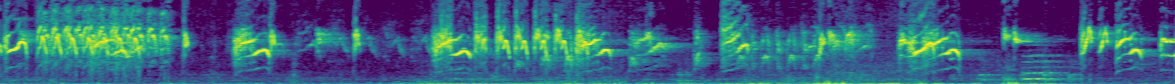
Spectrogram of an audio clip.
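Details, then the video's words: Sogon in full voice with high, scratchy twittering phrases of rapid chirps and flicking notes, repeated in bursts over a faint low hum. "SUARA SOGON GACOR !! JANGAN BIARKAN SOGONMU BISU ATAU MALAS BUNYI"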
